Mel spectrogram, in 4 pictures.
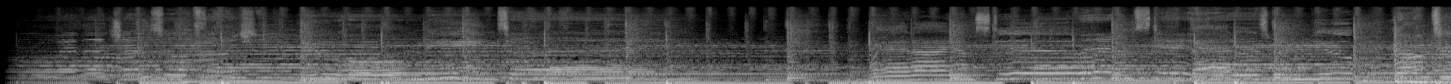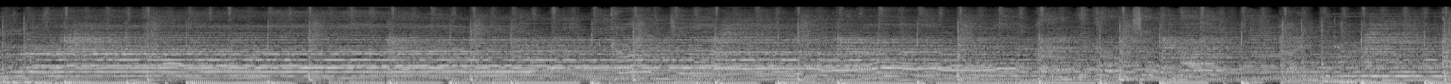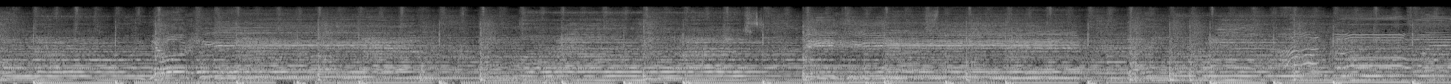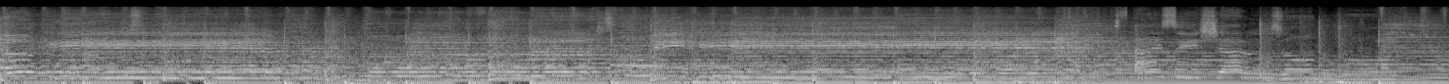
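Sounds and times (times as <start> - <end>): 
two voices singing: 0.0 - 58.0.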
